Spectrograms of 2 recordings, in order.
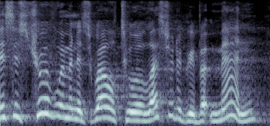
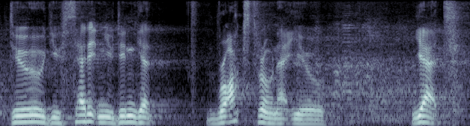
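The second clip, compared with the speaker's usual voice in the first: lower, laughing dude-to-dude voice; bushman dude; 8 semitones lower than usual. Retold or imitated. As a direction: tease your buddy with a chuckle, lower. Men voiced in bushman camp.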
